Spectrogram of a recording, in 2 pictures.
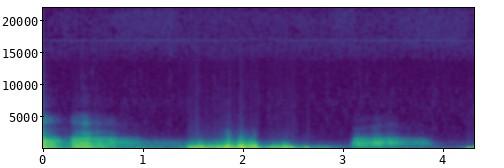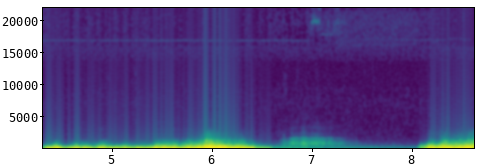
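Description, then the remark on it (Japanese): Soft, airy breaths blown very close to the ear, a series of gentle exhalations of varying length separated by brief pauses, intimate and quiet with no talking. “では吐息も、”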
